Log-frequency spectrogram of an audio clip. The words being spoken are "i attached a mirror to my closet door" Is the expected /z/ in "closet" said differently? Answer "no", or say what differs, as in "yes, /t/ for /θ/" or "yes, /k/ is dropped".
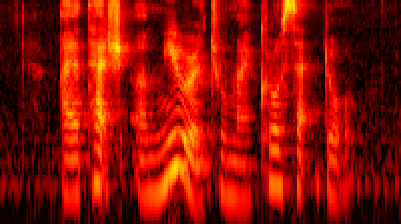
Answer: yes, /s/ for /z/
